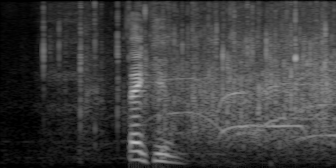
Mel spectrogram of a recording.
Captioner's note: audience applauds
